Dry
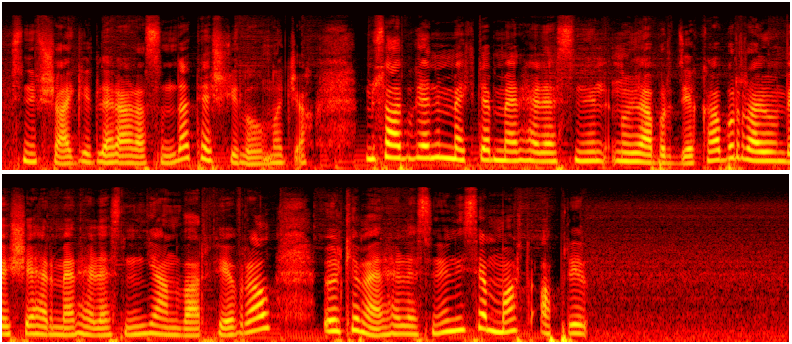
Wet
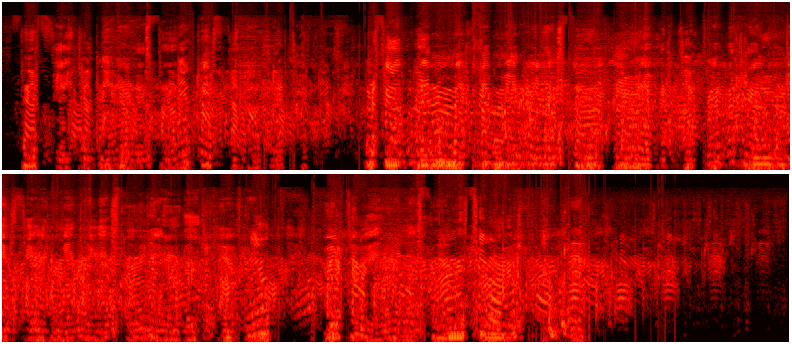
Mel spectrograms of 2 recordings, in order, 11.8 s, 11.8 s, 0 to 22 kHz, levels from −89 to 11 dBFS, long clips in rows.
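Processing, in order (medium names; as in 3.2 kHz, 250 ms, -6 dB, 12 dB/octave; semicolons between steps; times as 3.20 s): spectral gate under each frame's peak -30 dB weak; peaking EQ 140 Hz +6.5 dB 1.7 oct; in parallel at 0 dB: compression 6:1, threshold -38 dBFS, peak gain reduction 7.5 dB; on the sum: modulation noise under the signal 19 dB; on a send: repeats whose band climbs or falls 351 ms, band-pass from 1.1 kHz, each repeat 0.7 oct, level -2 dB; on the sum: bit-crushed delay 645 ms, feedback 55%, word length 5-bit, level -5 dB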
